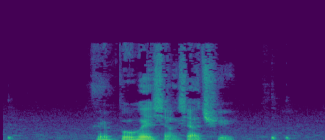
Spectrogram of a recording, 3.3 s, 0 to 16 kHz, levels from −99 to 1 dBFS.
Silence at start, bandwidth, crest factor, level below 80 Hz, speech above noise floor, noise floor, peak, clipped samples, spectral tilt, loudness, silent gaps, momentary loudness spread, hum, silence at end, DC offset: 0.1 s; 11.5 kHz; 22 dB; -52 dBFS; 35 dB; -62 dBFS; -8 dBFS; under 0.1%; -6 dB/octave; -29 LUFS; none; 21 LU; none; 0.35 s; under 0.1%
